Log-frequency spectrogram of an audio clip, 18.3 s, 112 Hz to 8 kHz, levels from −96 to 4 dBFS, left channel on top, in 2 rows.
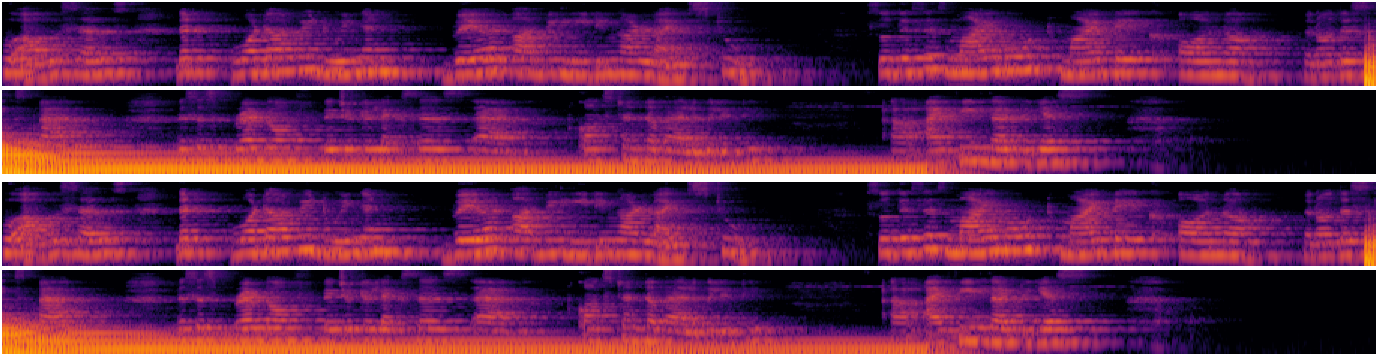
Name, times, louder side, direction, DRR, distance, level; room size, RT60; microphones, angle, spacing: voice 1, 0.0-2.7 2.9-5.0 5.8-8.4 8.7-9.7 10.0-12.6 13.0-14.3 15.1-16.4 16.7-17.1, right 1 dB, 30° right, 0 dB, 1.1 m, -41 dB
Bass guitar, 9.1-15.3, left 3 dB, 35° left, 0.4 m, -27 dB
10.5 x 6.1 x 2.3 m, 1.0 s
head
